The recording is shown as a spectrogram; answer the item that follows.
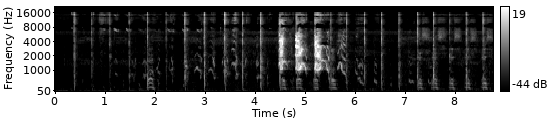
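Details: Newborn Labrador Retriever puppies making thin, high whimpering squeaks in short repeated bursts, with a louder run of cries in the middle, over regular sharp clicking taps and a soft human voice.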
